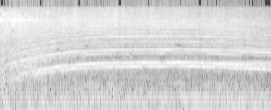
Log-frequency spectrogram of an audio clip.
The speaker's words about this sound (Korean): 또 한 번의 사이렌 소리가 공습이 끝났음을 알렸다.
